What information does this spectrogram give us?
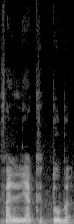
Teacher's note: pastikan yang ba mati ni qalqalah. Ada lantunan.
